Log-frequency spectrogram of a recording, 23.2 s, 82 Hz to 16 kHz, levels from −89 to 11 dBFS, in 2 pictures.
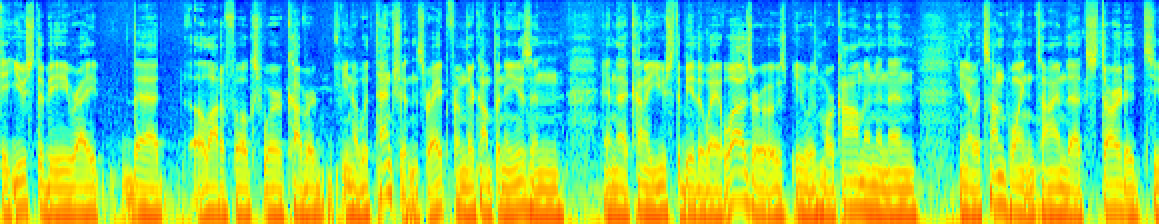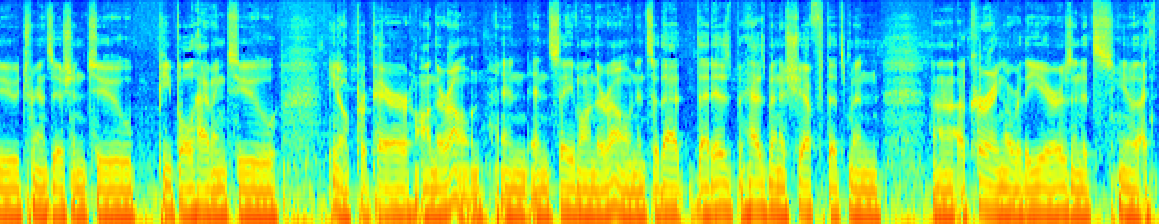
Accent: American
